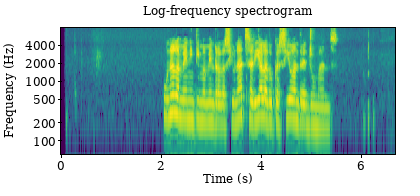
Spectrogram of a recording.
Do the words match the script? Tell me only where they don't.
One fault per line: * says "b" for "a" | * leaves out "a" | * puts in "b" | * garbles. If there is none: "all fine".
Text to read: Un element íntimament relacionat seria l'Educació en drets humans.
all fine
